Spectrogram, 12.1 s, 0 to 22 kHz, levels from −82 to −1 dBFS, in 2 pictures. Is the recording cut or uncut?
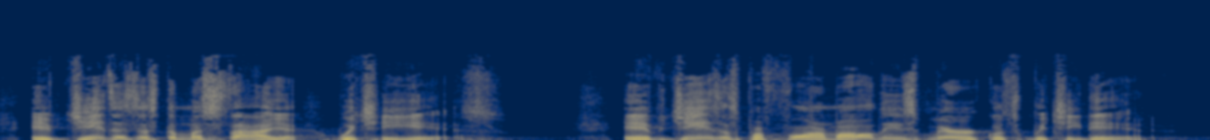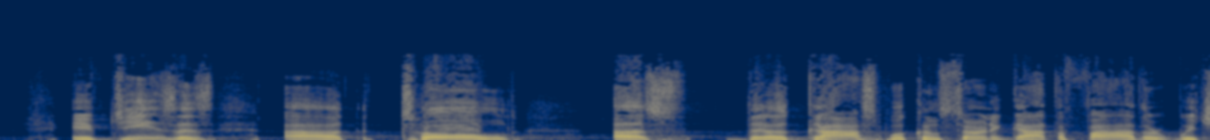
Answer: uncut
